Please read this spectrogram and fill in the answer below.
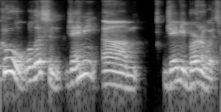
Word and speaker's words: Bernowitz: Well, listen, Jamie, Jamie Bernowitz, right? Am I pronouncing that right?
